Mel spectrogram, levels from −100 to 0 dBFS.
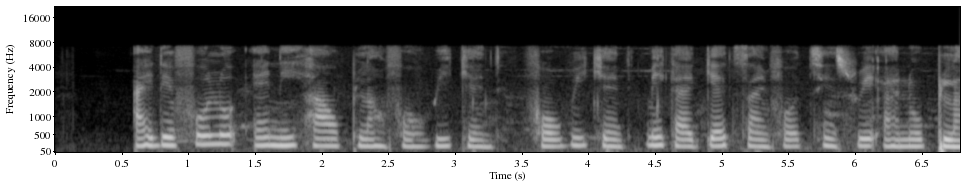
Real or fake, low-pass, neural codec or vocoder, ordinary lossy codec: real; 7.2 kHz; none; none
